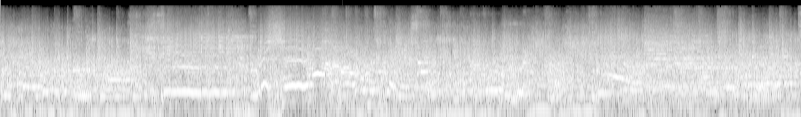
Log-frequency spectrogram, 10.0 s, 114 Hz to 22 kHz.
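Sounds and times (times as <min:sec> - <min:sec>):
live band with electronic keyboards: 0:00.0 - 0:10.0.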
